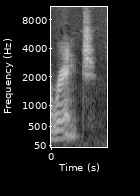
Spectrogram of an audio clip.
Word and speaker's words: wrench: What about the wrench? Oh yeah, that's a little wrench right there. Remember the word wrench. The W is silent. So it's pronounced with the R sound first.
